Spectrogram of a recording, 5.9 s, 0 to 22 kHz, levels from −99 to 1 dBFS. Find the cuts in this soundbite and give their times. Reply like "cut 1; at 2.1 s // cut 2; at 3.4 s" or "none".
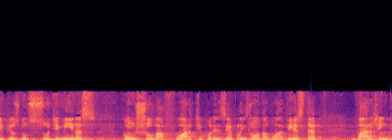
cut 1; at 3.7 s

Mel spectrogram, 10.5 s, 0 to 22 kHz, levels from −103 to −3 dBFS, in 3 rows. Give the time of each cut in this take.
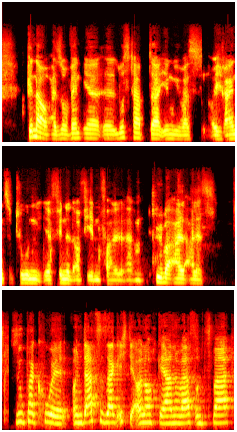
cut 1; at 3.0 s // cut 2; at 5.7 s // cut 3; at 7.1 s

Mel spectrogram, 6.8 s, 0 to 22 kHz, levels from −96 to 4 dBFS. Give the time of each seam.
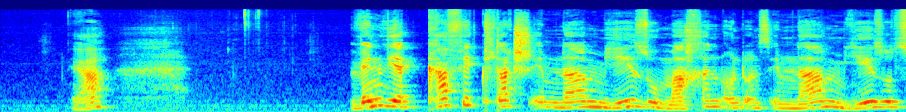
none

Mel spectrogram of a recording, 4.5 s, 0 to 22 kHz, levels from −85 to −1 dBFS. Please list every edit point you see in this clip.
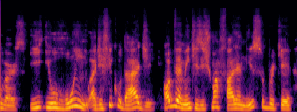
cut 1; at 1.3 s

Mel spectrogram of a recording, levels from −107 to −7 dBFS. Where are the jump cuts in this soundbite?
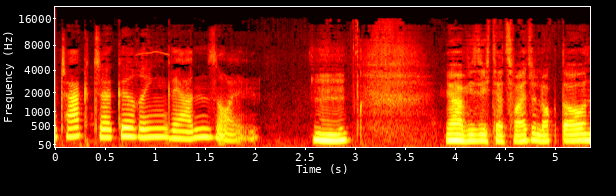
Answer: cut 1; at 1.1 s

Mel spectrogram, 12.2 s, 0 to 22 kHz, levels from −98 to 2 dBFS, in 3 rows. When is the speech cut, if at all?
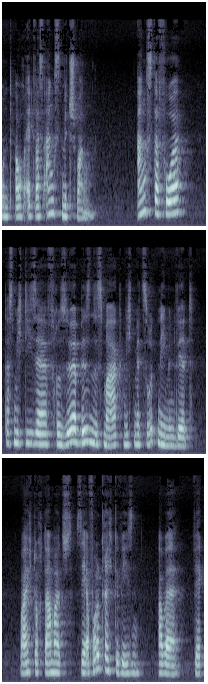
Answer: none

